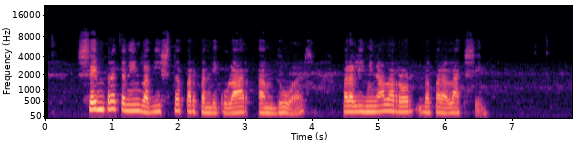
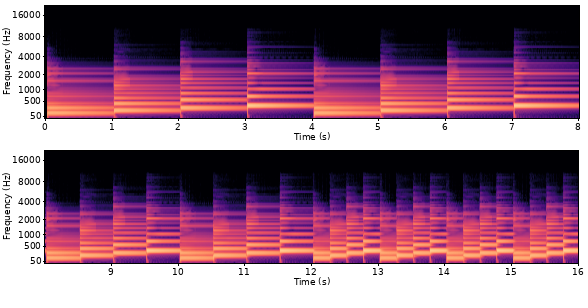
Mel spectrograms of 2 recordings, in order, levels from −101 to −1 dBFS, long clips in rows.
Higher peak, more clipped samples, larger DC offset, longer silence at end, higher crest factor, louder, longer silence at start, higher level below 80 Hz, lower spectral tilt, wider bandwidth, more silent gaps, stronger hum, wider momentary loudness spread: about the same, -6 dBFS vs -8 dBFS; neither; neither; first, 1.3 s vs 0 s; about the same, 18 dB vs 14 dB; second, -25 LUFS vs -22 LUFS; first, 0.5 s vs 0 s; second, -66 dBFS vs -54 dBFS; second, -8.5 dB/octave vs -10.5 dB/octave; first, 7.4 kHz vs 4.8 kHz; neither; neither; first, 16 LU vs 8 LU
